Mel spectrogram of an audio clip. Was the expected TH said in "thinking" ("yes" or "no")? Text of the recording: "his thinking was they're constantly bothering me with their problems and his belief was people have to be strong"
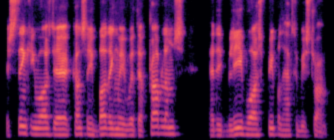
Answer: yes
